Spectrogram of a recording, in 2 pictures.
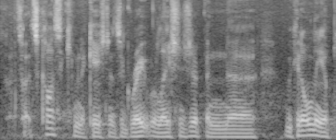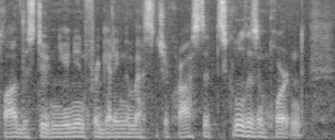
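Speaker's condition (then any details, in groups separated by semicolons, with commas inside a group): No condition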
